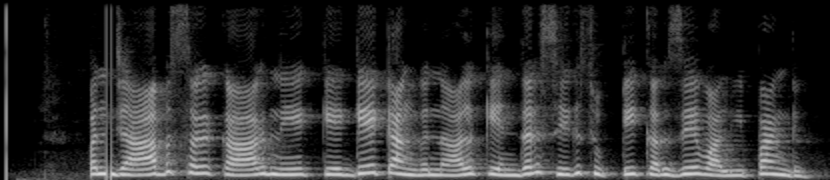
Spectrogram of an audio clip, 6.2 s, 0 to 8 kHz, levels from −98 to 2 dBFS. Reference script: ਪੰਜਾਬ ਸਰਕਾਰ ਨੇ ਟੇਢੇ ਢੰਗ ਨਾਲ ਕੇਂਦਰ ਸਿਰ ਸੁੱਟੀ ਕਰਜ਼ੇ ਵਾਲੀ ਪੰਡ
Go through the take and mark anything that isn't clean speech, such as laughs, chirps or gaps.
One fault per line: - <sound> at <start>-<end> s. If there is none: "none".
- dropout at 0.8-0.8 s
